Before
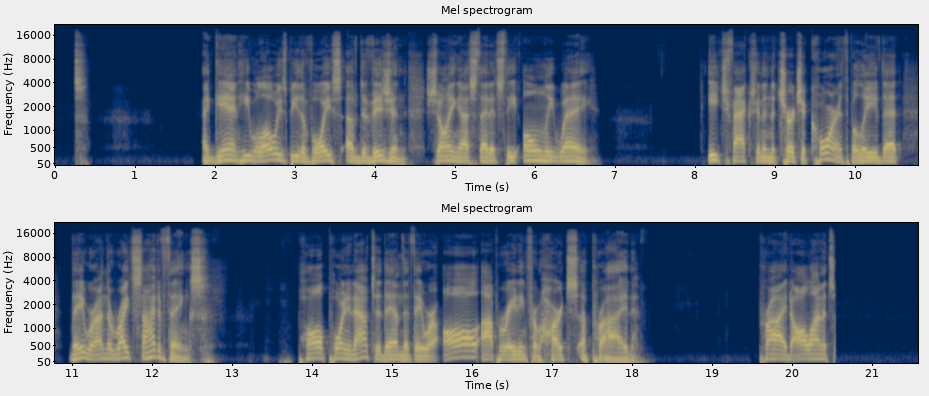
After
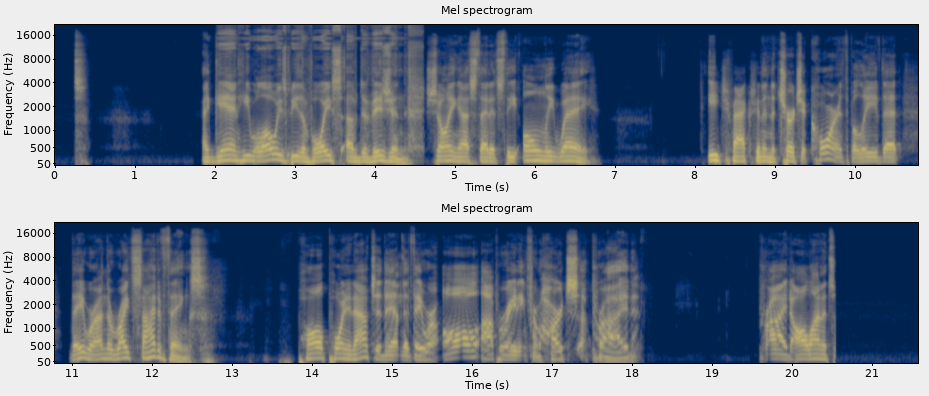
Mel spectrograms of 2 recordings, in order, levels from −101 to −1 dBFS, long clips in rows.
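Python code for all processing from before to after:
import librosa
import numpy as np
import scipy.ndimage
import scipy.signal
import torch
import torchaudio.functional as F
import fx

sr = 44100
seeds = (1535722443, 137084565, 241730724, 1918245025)

y = fx.chain(x, sr, fx.resample_bad(factor=3, down='none', up='hold'),
    fx.sustainer(db_per_s=53.0), at=(2.02, 4.61))
y = fx.chain(y, sr, fx.bandpass_edges(low_hz=160.0, high_hz=4400.0),
    fx.tilt_eq(slope=-4.0), at=(8.25, 8.82))
y = fx.chain(y, sr, fx.highpass(hz=310.0, slope=6),
    fx.high_shelf(hz=6000.0, db=-5.5), at=(9.33, 11.07))
y = fx.chain(y, sr, fx.weighting(curve='D'),
    fx.flanger_cancel(hz=1.3, depth_ms=5.1), at=(14.71, 20.04))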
